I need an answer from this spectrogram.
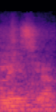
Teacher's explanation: I-A at the end is a diphthong. It only counts as one syllable.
